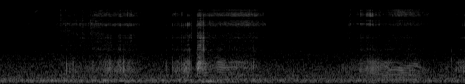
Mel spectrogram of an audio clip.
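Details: Girl asleep after wearing herself out, snoring with rough, rattling, snorty breaths repeating over a few seconds.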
